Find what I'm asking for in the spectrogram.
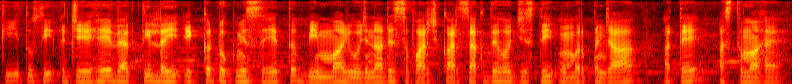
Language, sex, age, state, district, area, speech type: Punjabi, male, 30-45, Punjab, Muktsar, rural, read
